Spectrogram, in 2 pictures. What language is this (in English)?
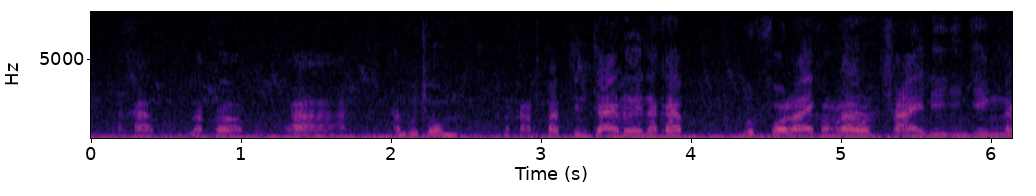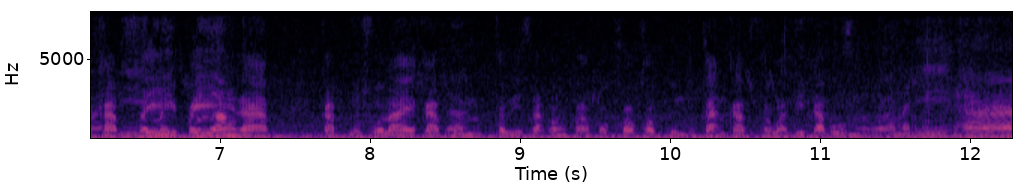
Thai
